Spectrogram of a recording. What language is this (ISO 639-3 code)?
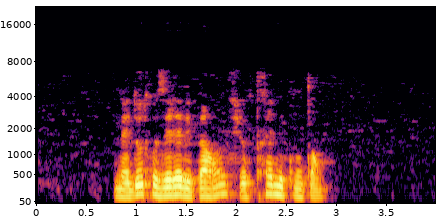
fra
